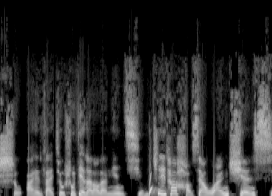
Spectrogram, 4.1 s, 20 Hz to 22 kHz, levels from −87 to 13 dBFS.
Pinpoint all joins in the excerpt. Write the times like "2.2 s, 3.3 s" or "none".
none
